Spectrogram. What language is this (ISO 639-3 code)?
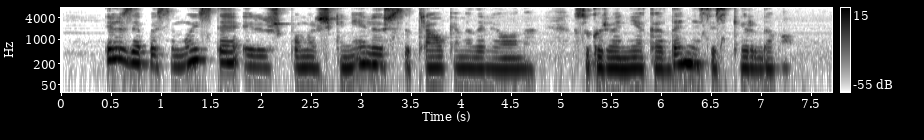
lit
